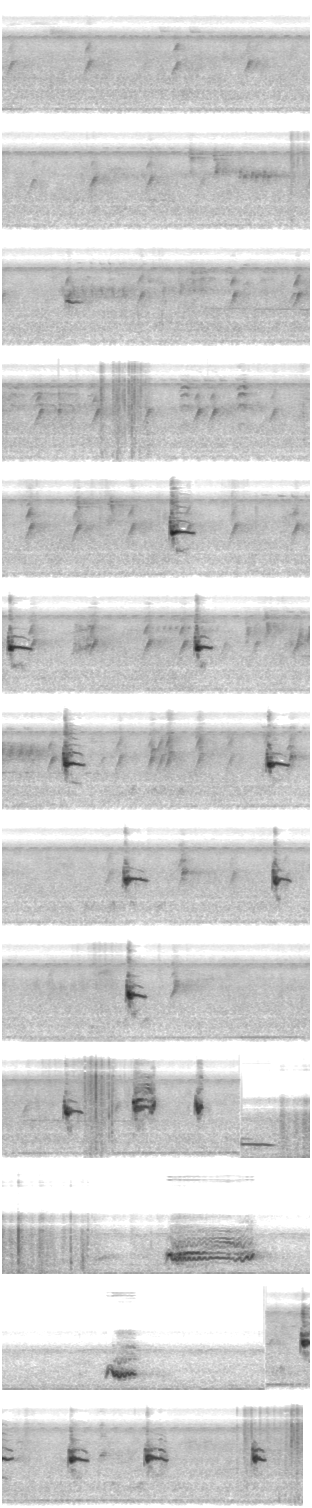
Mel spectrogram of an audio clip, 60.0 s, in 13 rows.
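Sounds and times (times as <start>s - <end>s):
bird chirping: 33.9s - 36.8s, 37.5s - 40.3s, 41.8s - 45.5s, 54.8s - 59.9s.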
